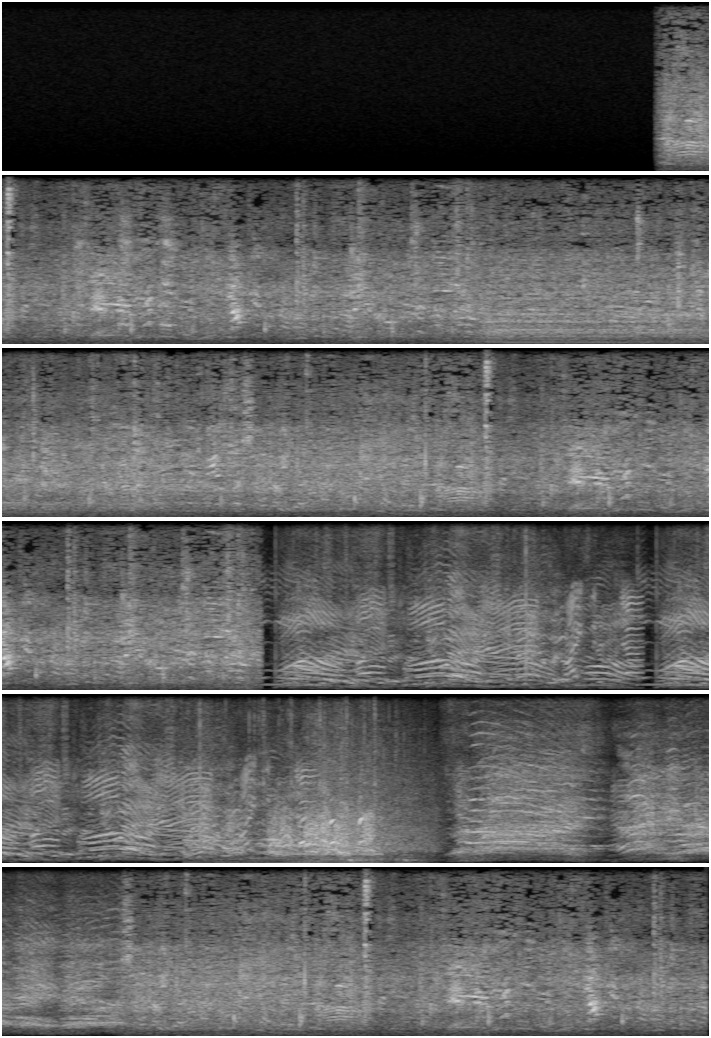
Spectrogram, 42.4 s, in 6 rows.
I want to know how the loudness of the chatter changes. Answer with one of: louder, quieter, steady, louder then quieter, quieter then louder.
steady.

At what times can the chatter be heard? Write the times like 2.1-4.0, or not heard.
6.5-42.3.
